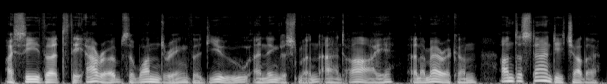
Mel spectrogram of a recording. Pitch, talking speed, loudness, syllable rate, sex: 100 Hz, 180 wpm, -18 LUFS, 5.4 syllables/s, male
